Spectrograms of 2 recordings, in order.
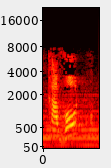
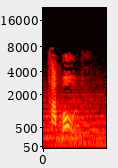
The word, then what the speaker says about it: kavod: The Hebrew word for glory, it's, it's spelled two ways. It's kavod, K-A-V-O-D or kabod. Kabod.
